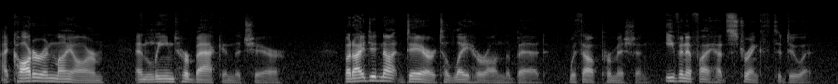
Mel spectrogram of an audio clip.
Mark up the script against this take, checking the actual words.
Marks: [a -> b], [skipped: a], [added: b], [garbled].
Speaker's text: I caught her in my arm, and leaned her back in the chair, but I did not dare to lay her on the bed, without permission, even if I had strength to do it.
I caught her in my arm, and leaned her back in the chair, but I did not dare to lay her on the bed, without permission, even if I had strength to do it.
